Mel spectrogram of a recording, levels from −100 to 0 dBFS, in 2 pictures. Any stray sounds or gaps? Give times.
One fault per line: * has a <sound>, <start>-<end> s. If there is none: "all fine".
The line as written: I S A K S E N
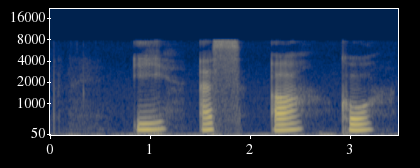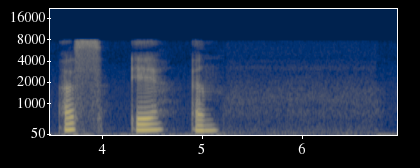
all fine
